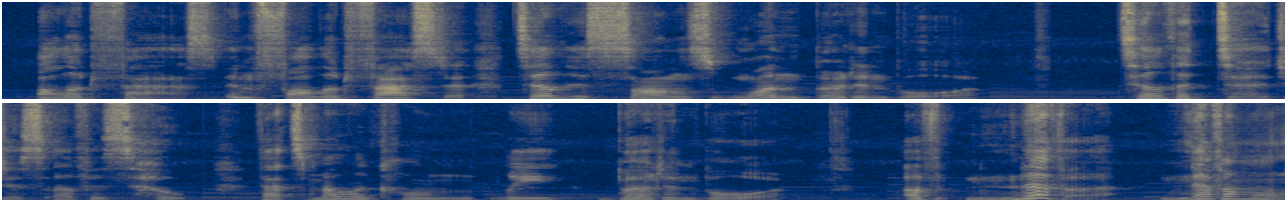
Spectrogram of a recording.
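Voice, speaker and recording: Someone speaks at a very slow pace with music playing in the background. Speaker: vtuber. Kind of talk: poetry reading.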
